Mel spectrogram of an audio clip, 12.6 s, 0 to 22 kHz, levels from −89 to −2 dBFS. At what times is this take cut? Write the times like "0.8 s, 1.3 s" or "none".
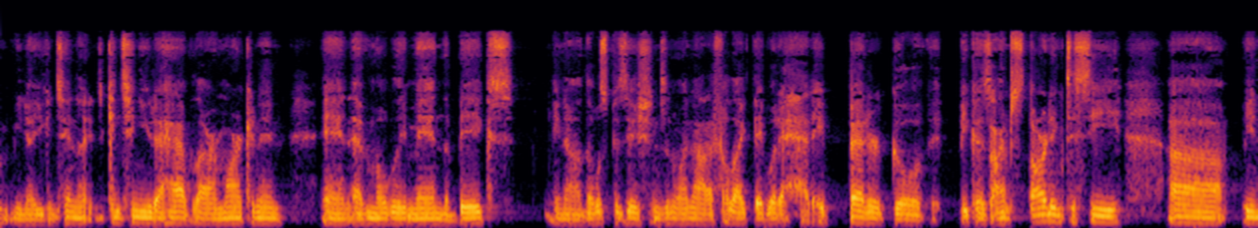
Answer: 7.6 s

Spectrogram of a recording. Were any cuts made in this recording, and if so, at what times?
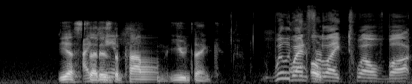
1.9 s, 2.9 s

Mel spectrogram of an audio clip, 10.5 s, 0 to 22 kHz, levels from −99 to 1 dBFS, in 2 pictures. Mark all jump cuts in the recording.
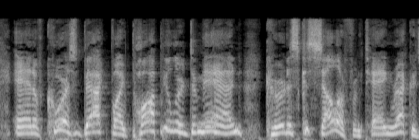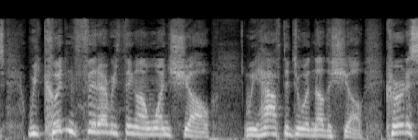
none

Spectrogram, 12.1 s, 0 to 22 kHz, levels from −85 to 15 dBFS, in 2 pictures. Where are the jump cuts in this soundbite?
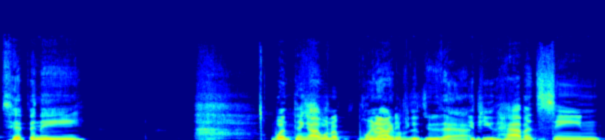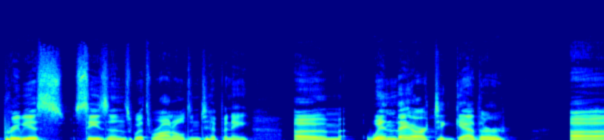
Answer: none

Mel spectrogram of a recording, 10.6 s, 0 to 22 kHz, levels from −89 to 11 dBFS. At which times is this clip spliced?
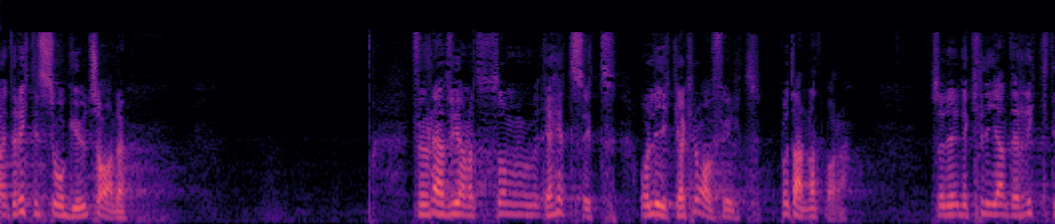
4.3 s, 4.7 s, 5.4 s, 8.2 s

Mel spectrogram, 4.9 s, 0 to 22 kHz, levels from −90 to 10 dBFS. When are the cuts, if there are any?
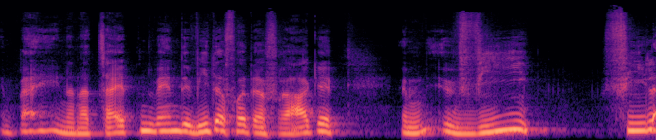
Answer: none

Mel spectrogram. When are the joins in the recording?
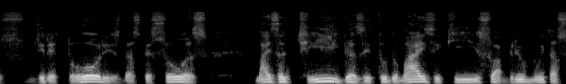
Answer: none

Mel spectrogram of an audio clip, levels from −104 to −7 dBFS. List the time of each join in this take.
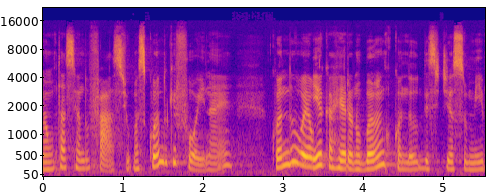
3.4 s

